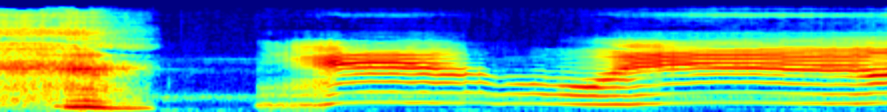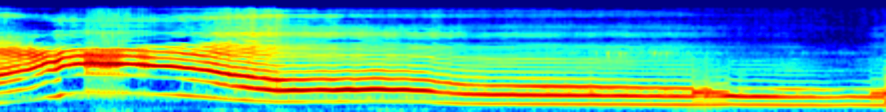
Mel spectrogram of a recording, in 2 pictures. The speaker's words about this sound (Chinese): 猫，仿佛是为了验证我的想法，这毛烘烘的东西发出了一个刺耳的、犹如小孩哭泣一般的声音。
